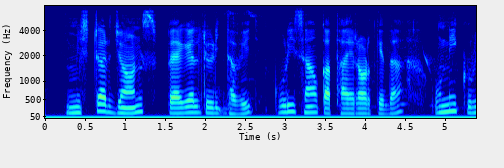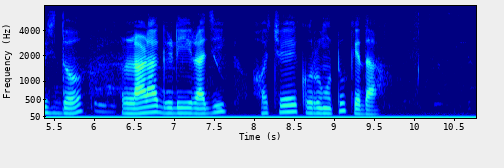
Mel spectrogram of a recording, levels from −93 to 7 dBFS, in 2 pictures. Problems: low volume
